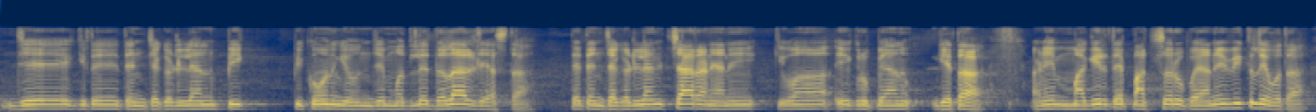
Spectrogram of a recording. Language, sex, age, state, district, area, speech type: Goan Konkani, male, 30-45, Goa, Canacona, rural, spontaneous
